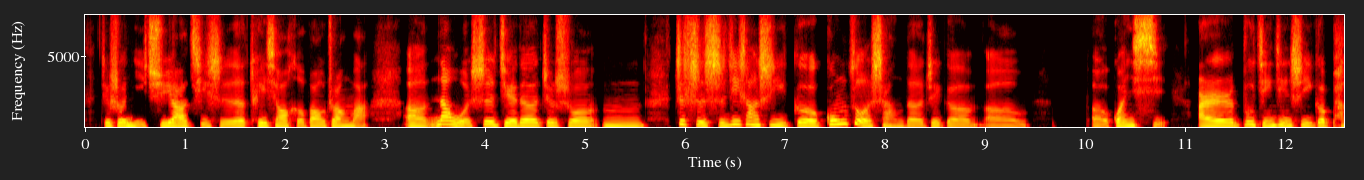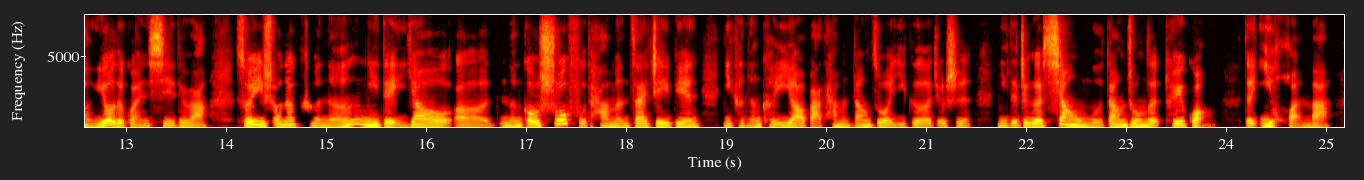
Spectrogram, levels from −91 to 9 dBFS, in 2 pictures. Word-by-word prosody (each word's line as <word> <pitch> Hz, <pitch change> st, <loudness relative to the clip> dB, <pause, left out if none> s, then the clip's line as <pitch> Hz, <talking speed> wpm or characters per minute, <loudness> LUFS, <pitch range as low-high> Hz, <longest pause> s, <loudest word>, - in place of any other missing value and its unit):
就 195 Hz, -, -1 dB
说 190 Hz, 0 st, +2 dB
你 165 Hz, -6 st, 0 dB
需 195 Hz, +6 st, +2 dB
要 185 Hz, -3 st, +5 dB
及 160 Hz, -3 st, -4 dB
时 160 Hz, +1 st, +1 dB
推 180 Hz, +3 st, 0 dB
销 175 Hz, 0 st, +2 dB
和 150 Hz, -4 st, -5 dB
包 165 Hz, +1 st, +1 dB
装 170 Hz, 0 st, 0 dB
嘛。 155 Hz, -, -3 dB, 0.4 s
呃， 170 Hz, -1 st, +1 dB
那 270 Hz, 0 st, +5 dB
我 170 Hz, -9 st, +2 dB
是 230 Hz, +6 st, +2 dB
觉 185 Hz, -2 st, +4 dB
得 200 Hz, +1 st, +4 dB
就 200 Hz, 0 st, -1 dB
说， 180 Hz, -1 st, 0 dB
嗯， 170 Hz, -1 st, -3 dB, 0.3 s
这 275 Hz, -, +1 dB
是 230 Hz, -4 st, +2 dB
实 195 Hz, -1 st, +4 dB
际 260 Hz, +6 st, 0 dB
上 255 Hz, -3 st, +1 dB
是 215 Hz, 0 st, +2 dB
一 195 Hz, -2 st, 0 dB
个 180 Hz, 0 st, +3 dB
工 270 Hz, +11 st, +3 dB
作 195 Hz, -10 st, +3 dB
上 170 Hz, -3 st, 0 dB
的 150 Hz, -1 st, -2 dB
这 165 Hz, +3 st, -4 dB
个， 150 Hz, 0 st, -5 dB
呃 135 Hz, -3 st, -9 dB, 0.6 s
呃， 150 Hz, -3 st, -5 dB
关 185 Hz, +4 st, +2 dB
系， 185 Hz, -, +4 dB, 0.3 s
而 180 Hz, +3 st, +5 dB
不 225 Hz, +4 st, -1 dB
仅 185 Hz, -3 st, 0 dB
仅 195 Hz, -3 st, 0 dB
是 180 Hz, +3 st, +1 dB
一 185 Hz, -, -3 dB
个 200 Hz, -, +2 dB
朋 175 Hz, -5 st, -6 dB
友 245 Hz, +6 st, +6 dB
的 175 Hz, -, +3 dB
关 150 Hz, -1 st, -7 dB
系 160 Hz, -5 st, -1 dB
对 165 Hz, 0 st, -5 dB
吧？ 150 Hz, -1 st, -4 dB, 0.3 s
所 210 Hz, -, +1 dB
以 235 Hz, -1 st, +4 dB
说 220 Hz, +1 st, -3 dB
呢， 230 Hz, 0 st, 0 dB
可 170 Hz, -8 st, -9 dB
能 190 Hz, -, -2 dB
你 200 Hz, -1 st, +4 dB
得 145 Hz, -7 st, -1 dB
要， 215 Hz, -3 st, +2 dB
呃， 150 Hz, -3 st, -5 dB
能 170 Hz, +1 st, -3 dB
够 235 Hz, +3 st, +4 dB
说 290 Hz, +7 st, +2 dB
服 170 Hz, -, -9 dB
他 165 Hz, +2 st, -8 dB
们 165 Hz, -1 st, -4 dB
在 175 Hz, +1 st, -1 dB
这 185 Hz, +1 st, 0 dB
边， 175 Hz, +1 st, -1 dB, 0.2 s
你 170 Hz, -, -7 dB
可 170 Hz, 0 st, -10 dB
能 155 Hz, +5 st, -5 dB
可 185 Hz, -2 st, -7 dB
以 160 Hz, -, -4 dB
要 155 Hz, -4 st, 0 dB
把 -, -, -4 dB
他 175 Hz, -, -7 dB
们 165 Hz, -1 st, -5 dB
当 175 Hz, +1 st, -4 dB
做 180 Hz, -1 st, -2 dB
一 150 Hz, -1 st, -9 dB
个 155 Hz, 0 st, -3 dB
就 155 Hz, 0 st, -8 dB
是 160 Hz, -1 st, -5 dB, 0.2 s
你 160 Hz, -, -6 dB
的 155 Hz, -, -2 dB
这 190 Hz, +5 st, -1 dB
个 180 Hz, -1 st, +4 dB
项 230 Hz, +7 st, +3 dB
目 155 Hz, -3 st, -5 dB
当 185 Hz, +3 st, 0 dB
中 190 Hz, -1 st, +1 dB
的 180 Hz, -2 st, 0 dB
推 240 Hz, 0 st, 0 dB
广 -, -, 0 dB, 0.3 s
的 155 Hz, -, 0 dB
一 200 Hz, +4 st, +1 dB
环 145 Hz, -5 st, -7 dB
吧， 160 Hz, -, -4 dB
175 Hz, 245 characters per minute, -22 LUFS, 160-200 Hz, 0.6 s, 友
